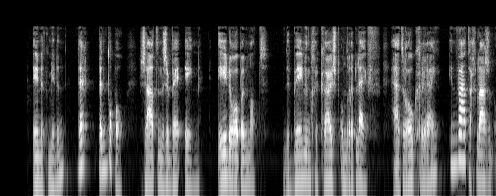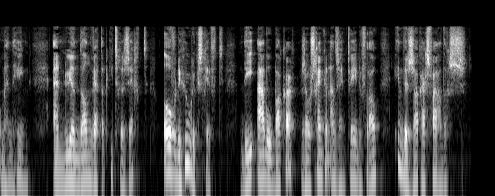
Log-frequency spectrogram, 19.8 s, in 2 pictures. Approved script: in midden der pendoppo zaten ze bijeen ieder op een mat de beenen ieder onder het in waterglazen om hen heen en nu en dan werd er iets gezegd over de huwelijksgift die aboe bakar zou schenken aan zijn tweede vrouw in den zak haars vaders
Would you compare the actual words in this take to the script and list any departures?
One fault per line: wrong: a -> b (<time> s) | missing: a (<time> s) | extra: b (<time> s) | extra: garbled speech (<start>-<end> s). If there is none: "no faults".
extra: het (0.8 s)
wrong: ieder -> gekruist (6.2 s)
extra: lijf het rookgerei (7.1 s)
